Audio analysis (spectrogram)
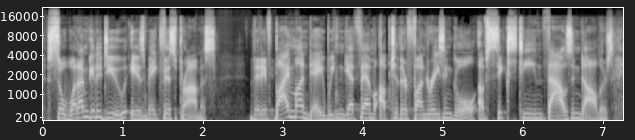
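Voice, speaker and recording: Middle-aged man, slightly high pitch, podcast host, casual monologue, direct conversational phrasing. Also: lively intonation, moderate pace. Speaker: podcast host and radio personality.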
